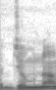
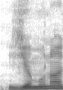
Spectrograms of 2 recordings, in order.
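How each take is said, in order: First: जमुना starting on J; J sound opening जमुना; incorrect pronunciation. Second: यमुना starting on Y; Y glide opening यमुना; correct pronunciation. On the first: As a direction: say जमुना as "jamuna". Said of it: "इसका यमुना जो है शुद्ध रूप". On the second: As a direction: say यमुना as "yamuna". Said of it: "यमुना जो है शुद्ध रूप". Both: Shown as a demonstration.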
